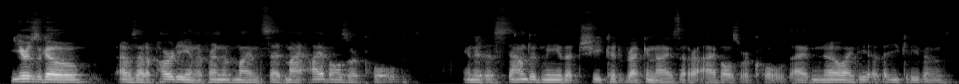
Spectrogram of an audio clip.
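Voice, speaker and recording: A man speaking as a therapist in an earnest, measured public talk, pausing often and using fillers. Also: on the low side.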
